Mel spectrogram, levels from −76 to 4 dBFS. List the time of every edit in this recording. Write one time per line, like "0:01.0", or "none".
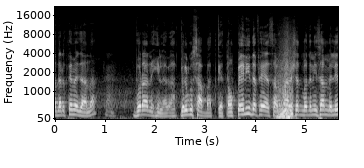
0:04.5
